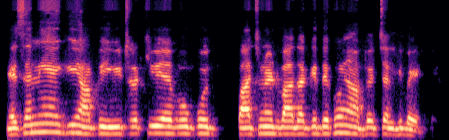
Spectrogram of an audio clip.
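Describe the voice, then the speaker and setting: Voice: medium pitch, fairly even intonation, a little fast, dry recording, rough recording. Patient teacher repeating key words. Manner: patient, repetitive, explains each word with synonyms; mixes in English words. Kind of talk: live online class explanation.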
